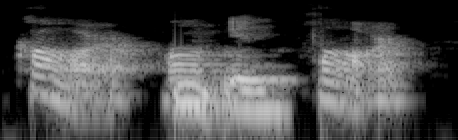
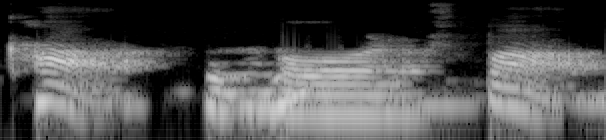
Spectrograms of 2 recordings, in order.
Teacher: in American English, the way they pronounce R at the end of the word is stronger. It's pronounced, such as in car or in far.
